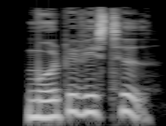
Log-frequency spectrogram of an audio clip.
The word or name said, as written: målbevidsthed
